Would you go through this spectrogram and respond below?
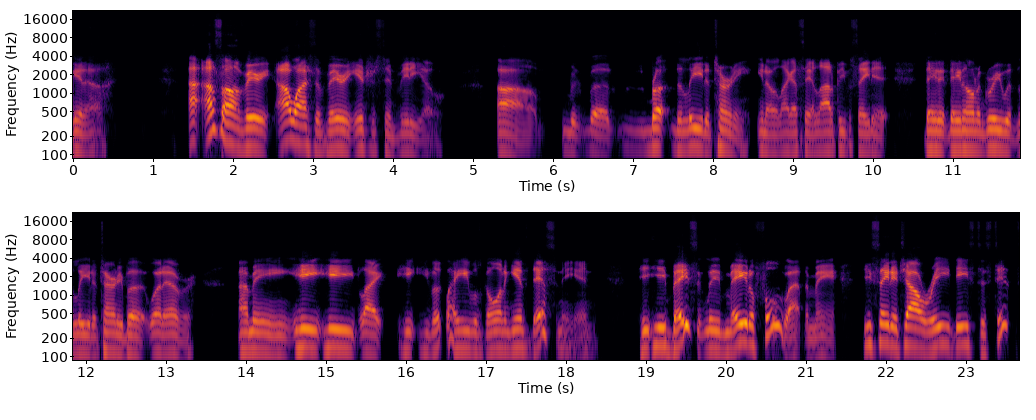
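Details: Adult man who says he stutters a little on certain words; audible word repetitions; stuttering.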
